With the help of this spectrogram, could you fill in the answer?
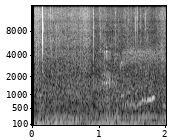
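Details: Kunekune pigs on a backyard hobby farm, grunting as they head to breakfast: a steady low, rumbling grunt runs throughout, with a few short clicks and a faint thin rising whistle near the end.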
